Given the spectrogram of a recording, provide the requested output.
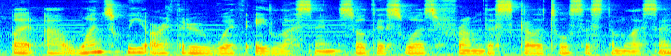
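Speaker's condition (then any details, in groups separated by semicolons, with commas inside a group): No condition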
